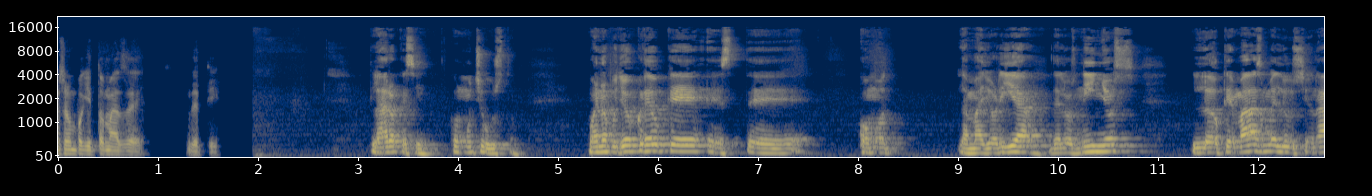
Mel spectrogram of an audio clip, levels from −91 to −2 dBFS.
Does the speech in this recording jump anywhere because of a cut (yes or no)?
no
